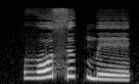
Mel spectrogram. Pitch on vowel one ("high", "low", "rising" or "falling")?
rising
